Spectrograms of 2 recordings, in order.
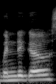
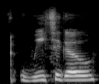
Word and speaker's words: Wendigo: the spelling and pronunciation of the word Wendigo, so W-I-N-D-I-G-O, differs. So it can be Wendigo, the way I've been saying it, because that's the way I learned it. Weetigo, Windikook, Winsigo, Witigo, and Witiga, and there are all alternative versions of the same term.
